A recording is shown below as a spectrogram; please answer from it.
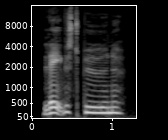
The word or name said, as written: lavestbydende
